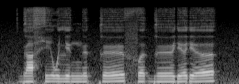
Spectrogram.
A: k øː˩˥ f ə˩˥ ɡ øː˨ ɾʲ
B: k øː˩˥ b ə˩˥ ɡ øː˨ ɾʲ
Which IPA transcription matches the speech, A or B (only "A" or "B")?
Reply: A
